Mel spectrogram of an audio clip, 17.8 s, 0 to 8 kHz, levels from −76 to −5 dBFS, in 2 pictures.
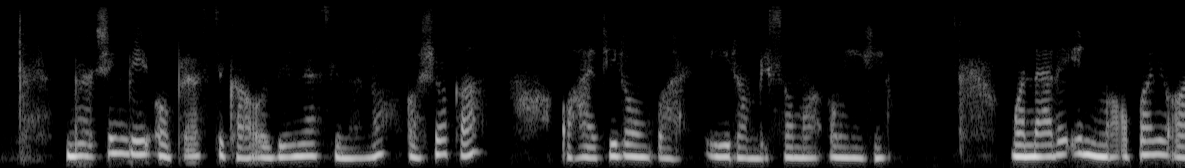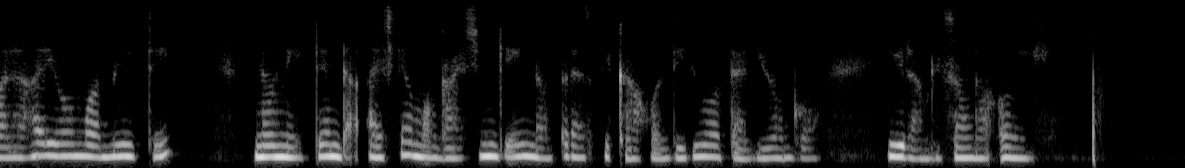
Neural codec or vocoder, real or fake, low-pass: codec, 16 kHz, 1.1 kbps, Voila-Tokenizer; fake; 7.2 kHz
